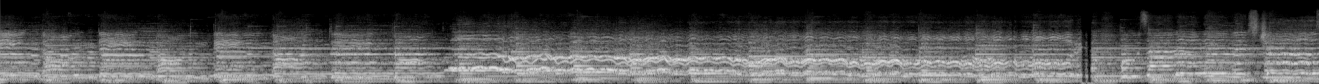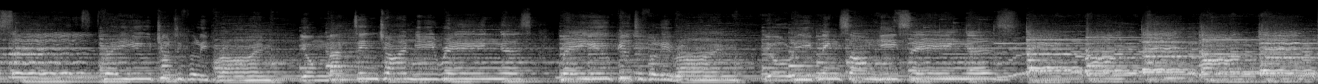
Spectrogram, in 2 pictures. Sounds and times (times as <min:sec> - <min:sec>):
Christmas music: 0:00.0 - 0:26.3.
